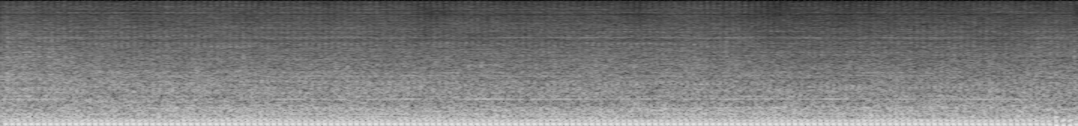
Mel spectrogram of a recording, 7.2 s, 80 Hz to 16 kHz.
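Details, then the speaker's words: Gravely 432 with rebuilt Kohler K321 single-cylinder, just started and still cool: even steady thump about three beats a second, no knock yet; after about two minutes it heats up and knocks, owner suspects bore/piston or connecting rod. "but it runs perfect I mean you heard how great it ran but it just heats up after about two minutes and starts knocking"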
